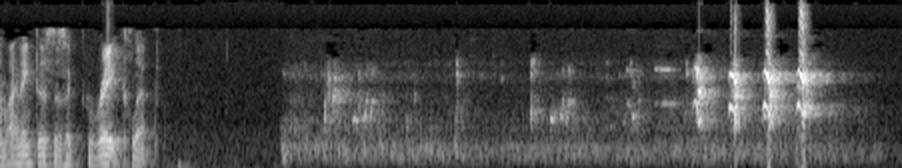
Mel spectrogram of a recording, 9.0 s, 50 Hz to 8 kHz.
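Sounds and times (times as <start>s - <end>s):
speech: 0.0s - 1.6s
young wild turkey hen high-pitched keeking calls: 3.0s - 4.7s, 5.3s - 9.0s.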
